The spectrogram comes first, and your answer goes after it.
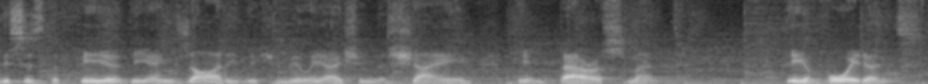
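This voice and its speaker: With music in the background, the speaker talks at a fairly slow pace. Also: man. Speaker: person who stutters. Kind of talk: personal story talk.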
